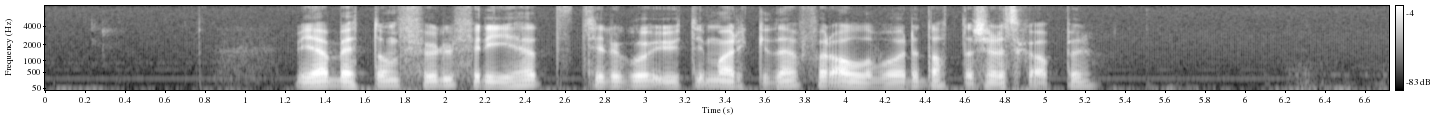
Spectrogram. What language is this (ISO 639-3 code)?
nor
